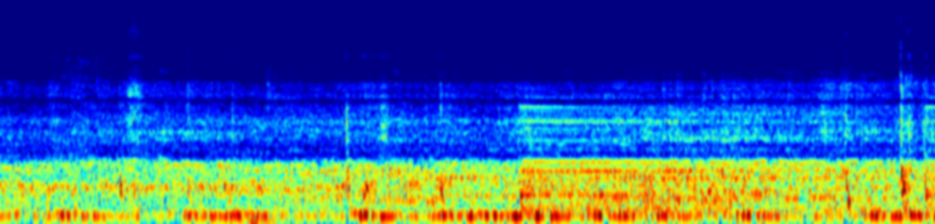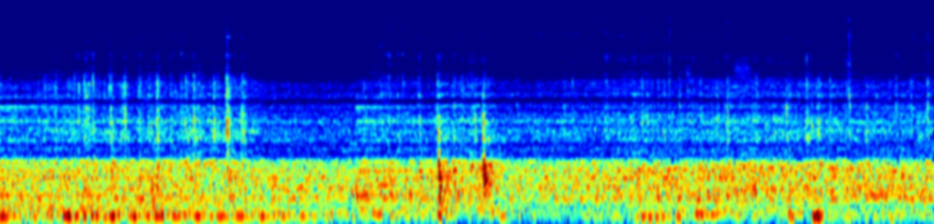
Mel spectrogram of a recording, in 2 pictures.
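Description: Horror film soundtrack heard through a tablet's speaker: a steady low drone, joined about four seconds in by held tones, with scattered mechanical clicks and rattles as door latches are worked.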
